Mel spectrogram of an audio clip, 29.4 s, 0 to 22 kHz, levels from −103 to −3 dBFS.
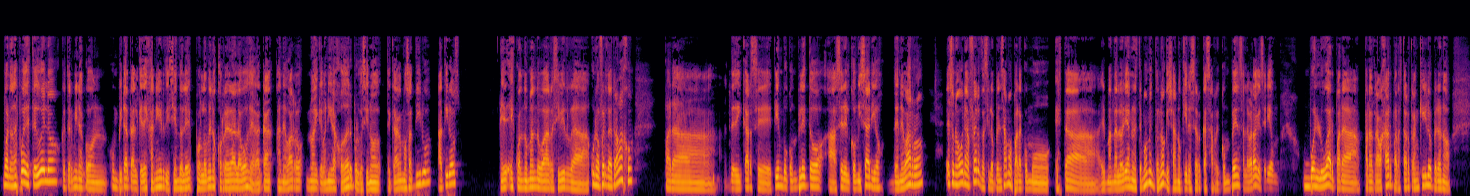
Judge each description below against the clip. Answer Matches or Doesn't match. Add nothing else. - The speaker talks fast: Matches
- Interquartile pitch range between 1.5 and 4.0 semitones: Doesn't match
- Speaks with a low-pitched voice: Matches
